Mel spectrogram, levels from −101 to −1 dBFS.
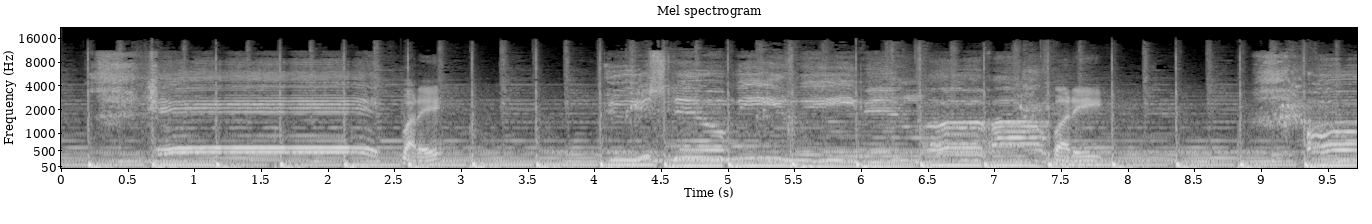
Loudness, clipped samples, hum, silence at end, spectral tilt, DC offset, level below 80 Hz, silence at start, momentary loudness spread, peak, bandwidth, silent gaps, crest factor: -19 LUFS; under 0.1%; none; 0 s; -5 dB/octave; under 0.1%; -26 dBFS; 0 s; 6 LU; -2 dBFS; 15 kHz; none; 16 dB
